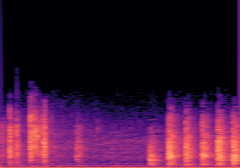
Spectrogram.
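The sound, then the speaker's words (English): Sharp knocks on a door: a quick cluster of raps, a brief pause, then a louder, insistent series of five knocks, with no voices. “Who's there? Who is it? Oh, open the door.”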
